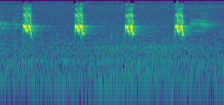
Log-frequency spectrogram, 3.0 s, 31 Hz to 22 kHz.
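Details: Long-tailed shrike (cendet), in vigorous song for a tutor recording: four bright, high double-peaked chirps, each a quick two-part note, repeated about every 0.7 seconds over a faint low hiss.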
